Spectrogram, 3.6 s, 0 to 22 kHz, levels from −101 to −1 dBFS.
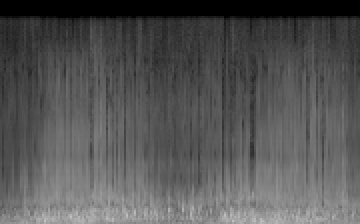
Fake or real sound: fake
